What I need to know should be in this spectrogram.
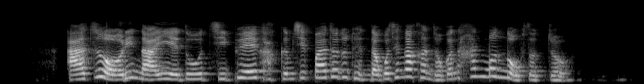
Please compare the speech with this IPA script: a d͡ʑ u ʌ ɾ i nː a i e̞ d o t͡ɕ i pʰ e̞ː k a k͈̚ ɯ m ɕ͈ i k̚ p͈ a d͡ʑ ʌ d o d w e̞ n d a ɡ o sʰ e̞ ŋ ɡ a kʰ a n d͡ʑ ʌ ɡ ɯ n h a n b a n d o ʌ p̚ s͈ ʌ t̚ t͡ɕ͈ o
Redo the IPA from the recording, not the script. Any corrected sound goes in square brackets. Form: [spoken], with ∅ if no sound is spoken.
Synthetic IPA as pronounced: a d͡ʑ u ʌ ɾ i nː a i e̞ d o t͡ɕ i pʰ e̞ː k a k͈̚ ɯ m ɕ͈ i k̚ p͈ a d͡ʑ ʌ d o d w e̞ n d a ɡ o sʰ e̞ ŋ ɡ a kʰ a n d͡ʑ ʌ ɡ ɯ n h a n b [ʌ] n d o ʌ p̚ s͈ ʌ t̚ t͡ɕ͈ o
